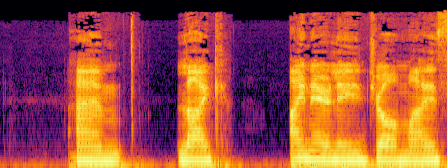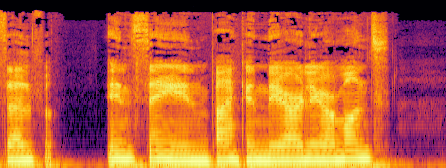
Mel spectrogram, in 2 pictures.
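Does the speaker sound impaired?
Yes: motor neurone disease; diagnosed by elimination at hospital in Limerick, began with fatigue and struggling with physical tasks.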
